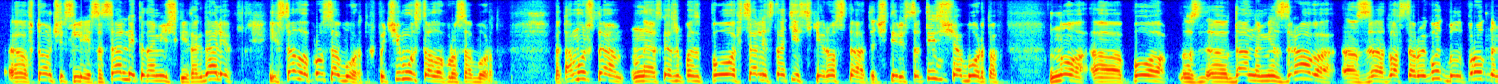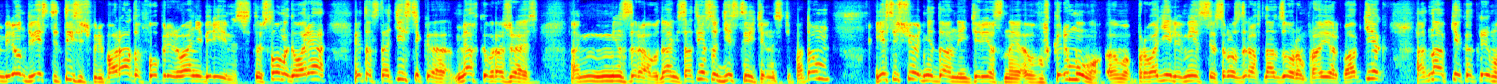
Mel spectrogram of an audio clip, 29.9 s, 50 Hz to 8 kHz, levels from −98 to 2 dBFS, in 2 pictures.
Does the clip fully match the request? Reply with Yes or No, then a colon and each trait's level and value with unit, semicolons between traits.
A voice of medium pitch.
Yes: medium, 180 Hz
